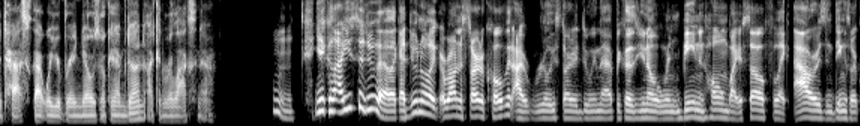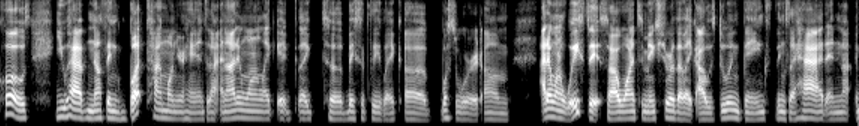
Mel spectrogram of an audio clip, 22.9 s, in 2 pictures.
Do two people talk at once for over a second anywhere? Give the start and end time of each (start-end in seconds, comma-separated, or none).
none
